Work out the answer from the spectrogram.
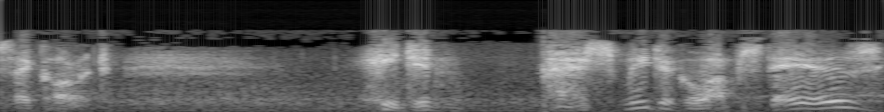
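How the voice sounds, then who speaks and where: Worried stammering dad in old radio drama, really sharp voice, hissy muffled recording. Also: male voice, high voice, exaggerated voice. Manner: agitated, stammering. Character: anxious, bewildered father of a missing young man.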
